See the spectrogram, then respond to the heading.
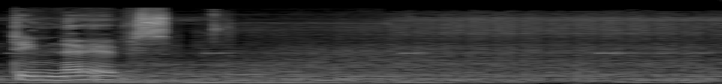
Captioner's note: monitors beep; tense music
